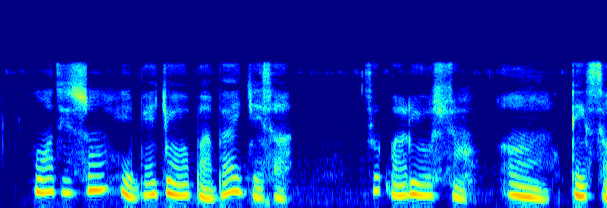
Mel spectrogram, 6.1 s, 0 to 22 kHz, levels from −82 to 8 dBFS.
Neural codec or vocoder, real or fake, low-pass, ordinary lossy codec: codec, 16 kHz, 4 kbps, X-Codec, HuBERT features, trained on balanced general audio; fake; 7.2 kHz; Opus, 64 kbps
